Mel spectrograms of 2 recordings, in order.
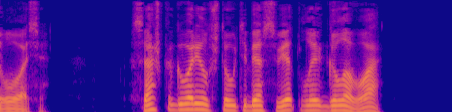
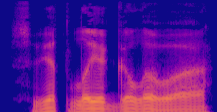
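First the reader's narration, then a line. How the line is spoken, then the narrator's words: Mumbled. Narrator (Russian): пробормотал Поль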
